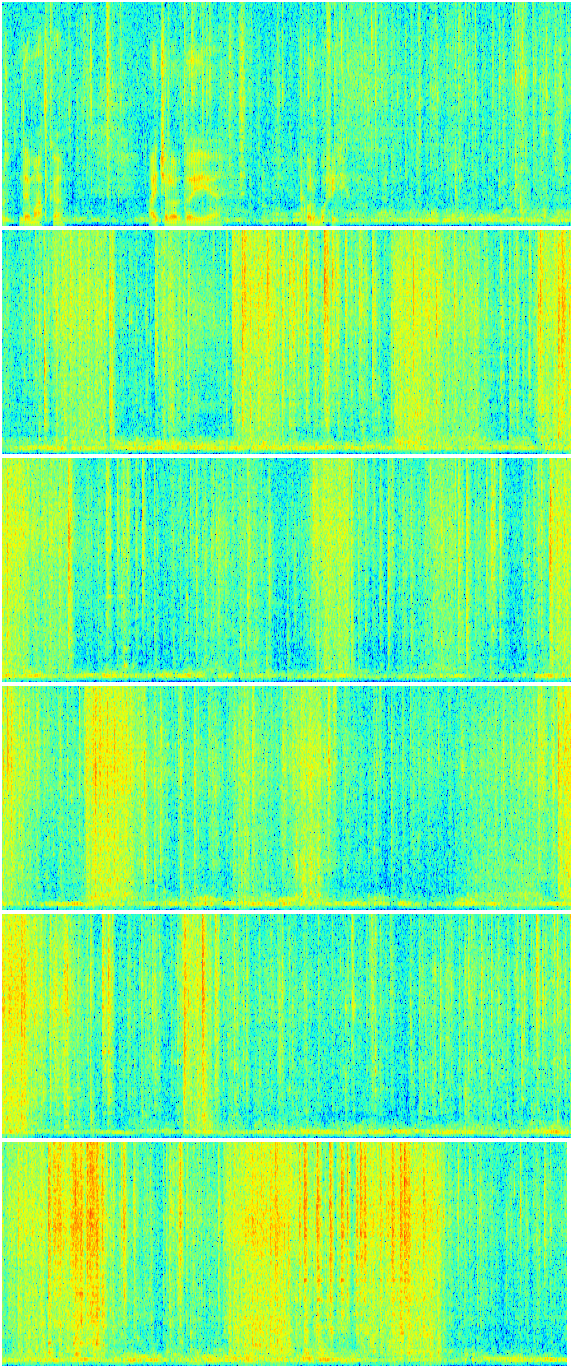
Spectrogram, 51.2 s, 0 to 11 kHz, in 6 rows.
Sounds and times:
Pigeon, dove: 3.3s - 51.1s.

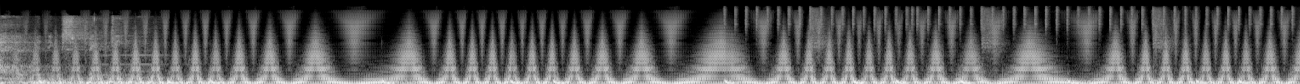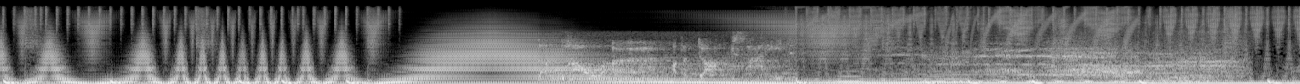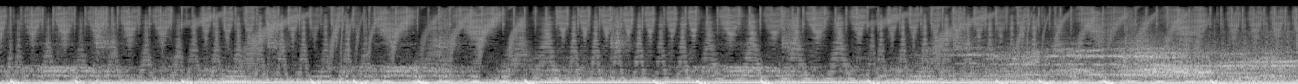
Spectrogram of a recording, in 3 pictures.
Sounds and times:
Dubstep: 0.0s - 38.9s.

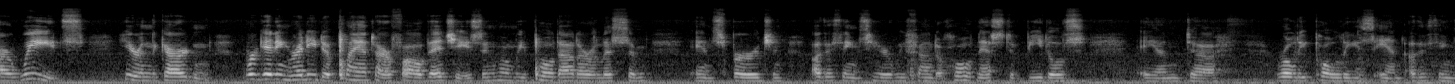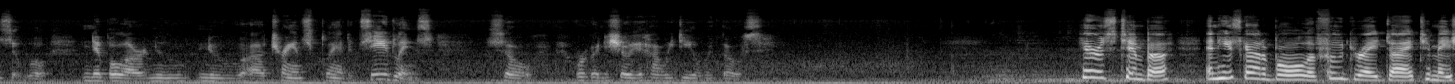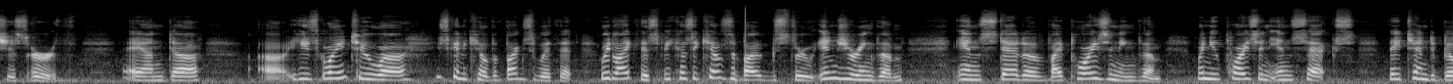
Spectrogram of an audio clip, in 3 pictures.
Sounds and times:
Speech: 0.0s - 22.3s, 25.4s - 43.6s.

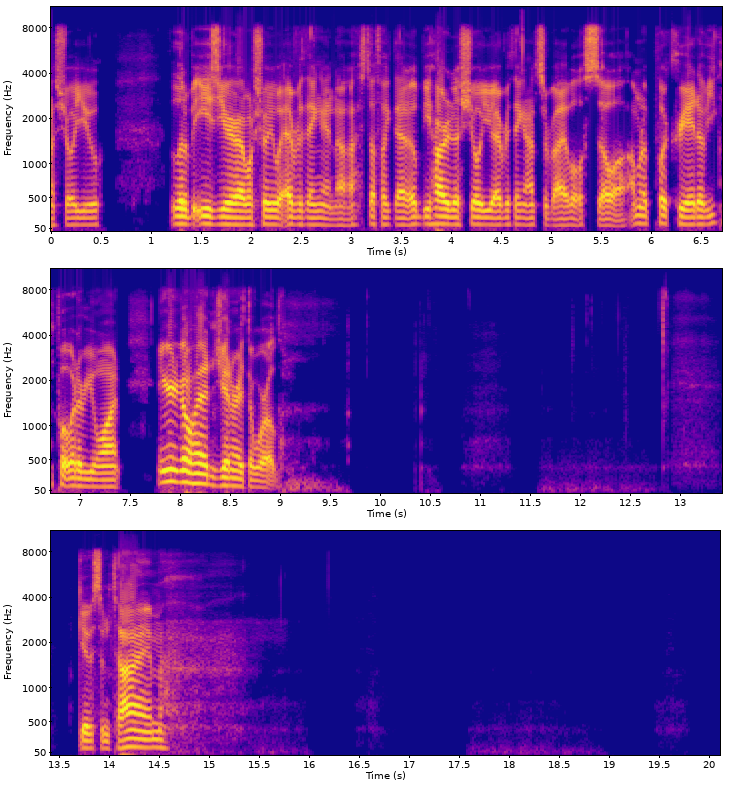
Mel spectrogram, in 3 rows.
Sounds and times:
Speech: 0.0s - 0.5s, 1.2s - 9.2s, 13.7s - 14.7s
Inside, small room: 0.0s - 17.0s, 17.6s - 19.9s.

